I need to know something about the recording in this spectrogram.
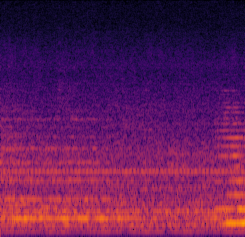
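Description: A quiet, sustained passage of free improvisation: the viola holds a soft note that fades after about a second, with the piano in the background.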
